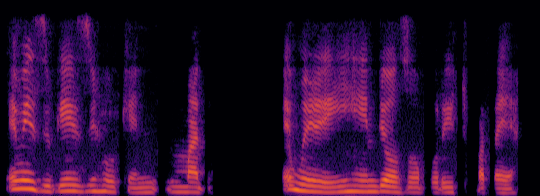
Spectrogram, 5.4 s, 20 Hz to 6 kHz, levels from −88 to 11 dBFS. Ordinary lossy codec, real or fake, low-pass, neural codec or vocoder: none; real; 5.4 kHz; none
